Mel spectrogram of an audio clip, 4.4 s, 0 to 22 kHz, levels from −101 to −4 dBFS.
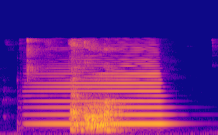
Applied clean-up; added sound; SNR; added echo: none; Bowed string instrument; -1 dB; reverberation time 1.0 s.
